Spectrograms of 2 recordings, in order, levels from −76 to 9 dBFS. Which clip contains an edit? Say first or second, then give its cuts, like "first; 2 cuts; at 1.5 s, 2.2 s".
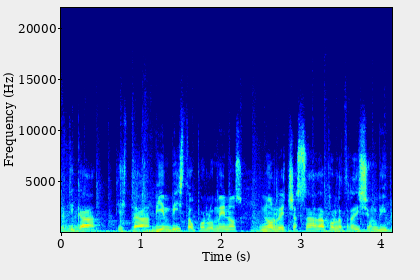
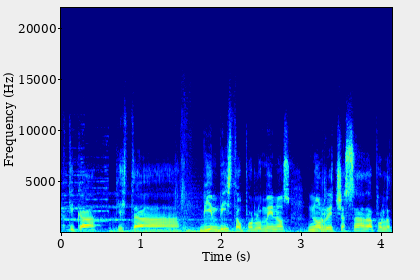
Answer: first; 1 cut; at 1.1 s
